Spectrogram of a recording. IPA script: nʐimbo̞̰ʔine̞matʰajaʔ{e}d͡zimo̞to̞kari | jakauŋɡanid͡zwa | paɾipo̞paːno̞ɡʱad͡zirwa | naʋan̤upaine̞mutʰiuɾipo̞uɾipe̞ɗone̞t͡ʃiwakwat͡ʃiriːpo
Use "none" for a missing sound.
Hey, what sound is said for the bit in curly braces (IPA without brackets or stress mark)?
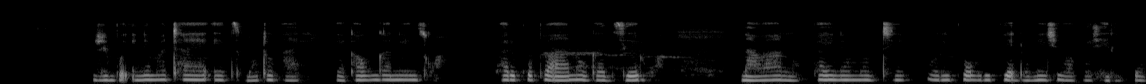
e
